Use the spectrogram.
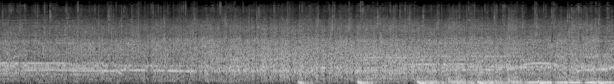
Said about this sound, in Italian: Accogliamo con un bel applauso i vincitori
